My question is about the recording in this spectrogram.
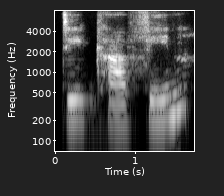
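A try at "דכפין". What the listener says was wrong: It's two syllables.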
